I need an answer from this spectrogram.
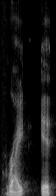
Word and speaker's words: write it: Write it down. Pronunciation, write it down. The T in write changes to a fast D, write it, write it.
